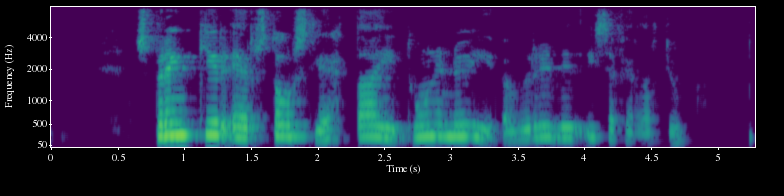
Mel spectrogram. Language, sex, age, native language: Icelandic, female, 40-49, Icelandic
